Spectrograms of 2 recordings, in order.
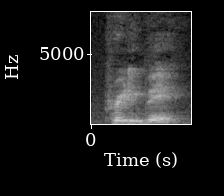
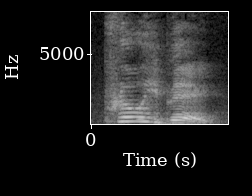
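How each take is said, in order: First: The middle consonant is a soft D sound. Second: The middle consonant is an L sound. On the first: The speaker calls it right. "It's a D" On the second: The speaker calls it wrong. "If it's an L"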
